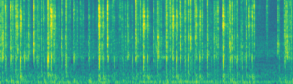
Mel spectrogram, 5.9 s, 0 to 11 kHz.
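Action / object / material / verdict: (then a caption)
tap / compact plastic mechanical keyboard / plastic / none. A Razer Huntsman Mini, a compact 60% mechanical keyboard with a white plastic case, white plastic keycaps, lubed silent switches and a colour-changing backlight, is typed on quickly with the fingertips of both hands. The result is a dense, steady stream of short, muted clacks with a low thocky body and a brief bright tick on each keystroke.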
